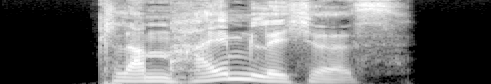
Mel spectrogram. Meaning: strong/mixed nominative/accusative neuter singular of klammheimlich
- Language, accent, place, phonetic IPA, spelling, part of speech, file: German, Germany, Berlin, [klamˈhaɪ̯mlɪçəs], klammheimliches, adjective, De-klammheimliches.ogg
